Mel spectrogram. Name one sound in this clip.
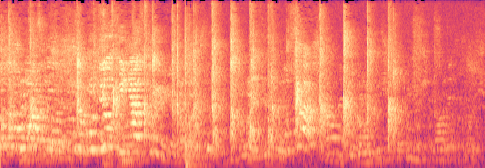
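Hands clap in an echoing hall.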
